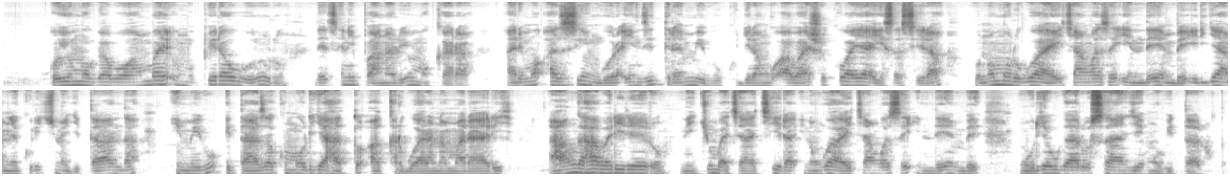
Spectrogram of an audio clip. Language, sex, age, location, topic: Kinyarwanda, male, 18-24, Kigali, health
